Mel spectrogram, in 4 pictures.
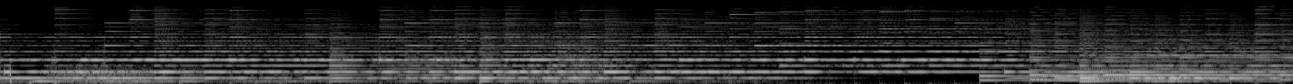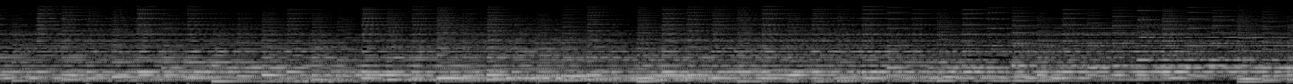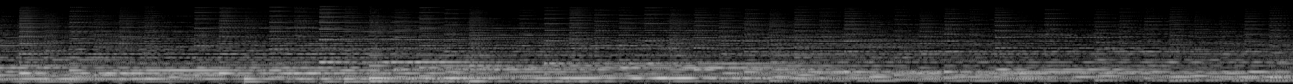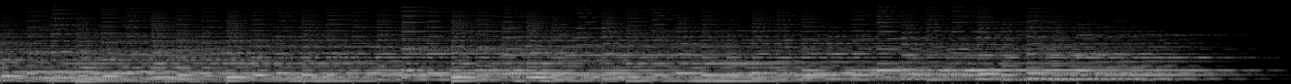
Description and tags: Recorded from the Synthesizer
